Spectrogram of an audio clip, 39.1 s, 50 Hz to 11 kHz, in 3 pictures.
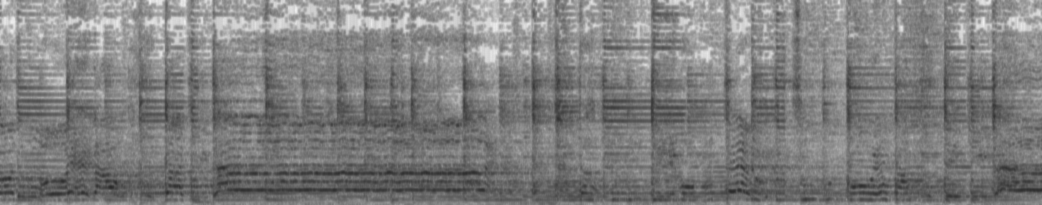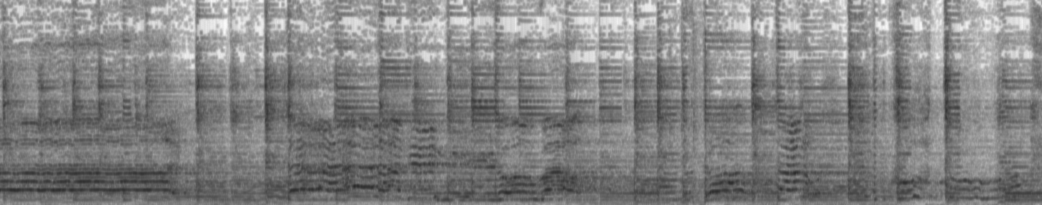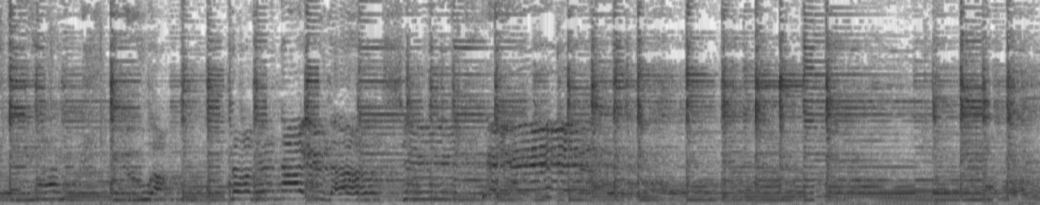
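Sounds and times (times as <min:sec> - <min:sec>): woman singing slow song: 0:00.0 - 0:15.5, 0:16.6 - 0:20.6, 0:21.5 - 0:34.1
acoustic guitar strumming: 0:00.0 - 0:39.0.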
